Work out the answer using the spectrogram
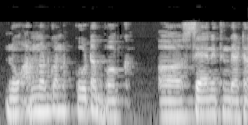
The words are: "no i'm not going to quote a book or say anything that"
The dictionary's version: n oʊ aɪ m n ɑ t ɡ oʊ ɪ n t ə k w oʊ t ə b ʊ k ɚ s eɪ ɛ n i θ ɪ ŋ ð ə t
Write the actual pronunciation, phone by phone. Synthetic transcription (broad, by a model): n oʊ aɪ m n ɑ t ɡ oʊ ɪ n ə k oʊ t ə b ʊ k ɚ s eɪ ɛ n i t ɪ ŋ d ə t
